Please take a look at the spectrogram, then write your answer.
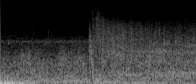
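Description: A gunshot in the video game Singularity lands as a heavy boom at the start, followed by a loud, rumbling sustained wash of noise with no speech.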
